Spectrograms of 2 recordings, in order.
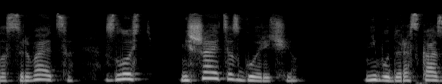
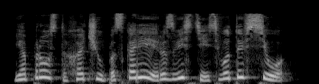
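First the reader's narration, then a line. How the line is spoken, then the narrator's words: Sharp curt tone. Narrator (Russian): резко бросаю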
